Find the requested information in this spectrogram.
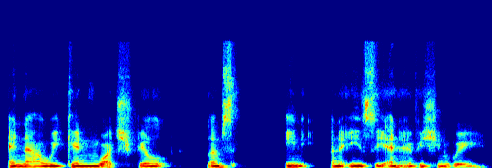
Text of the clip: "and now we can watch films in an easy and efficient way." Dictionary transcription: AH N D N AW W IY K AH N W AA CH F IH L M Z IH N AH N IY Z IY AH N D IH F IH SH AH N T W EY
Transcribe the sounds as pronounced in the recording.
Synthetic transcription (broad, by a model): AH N N AW W IY K AH N W AA CH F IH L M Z IH N AH N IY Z IY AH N IH F IH SH AH N T W EY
